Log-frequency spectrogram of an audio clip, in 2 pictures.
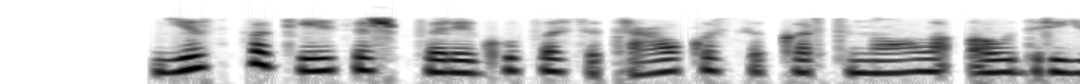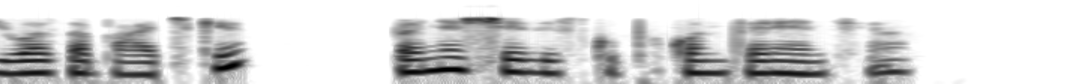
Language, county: Lithuanian, Kaunas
